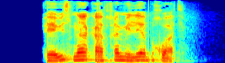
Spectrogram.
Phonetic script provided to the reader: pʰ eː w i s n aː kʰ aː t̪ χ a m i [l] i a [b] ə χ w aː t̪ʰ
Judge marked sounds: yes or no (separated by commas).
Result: yes, yes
